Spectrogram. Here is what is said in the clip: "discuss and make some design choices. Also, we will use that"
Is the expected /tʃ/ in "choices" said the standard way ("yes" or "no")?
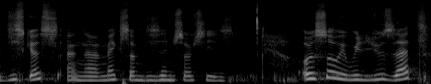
no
